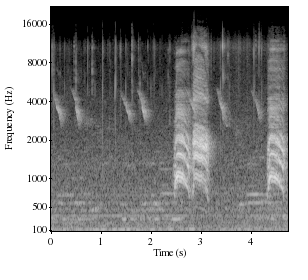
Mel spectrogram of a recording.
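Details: Small birds repeat thin descending chirps before crows break in with three loud, rasping, nasal caws.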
